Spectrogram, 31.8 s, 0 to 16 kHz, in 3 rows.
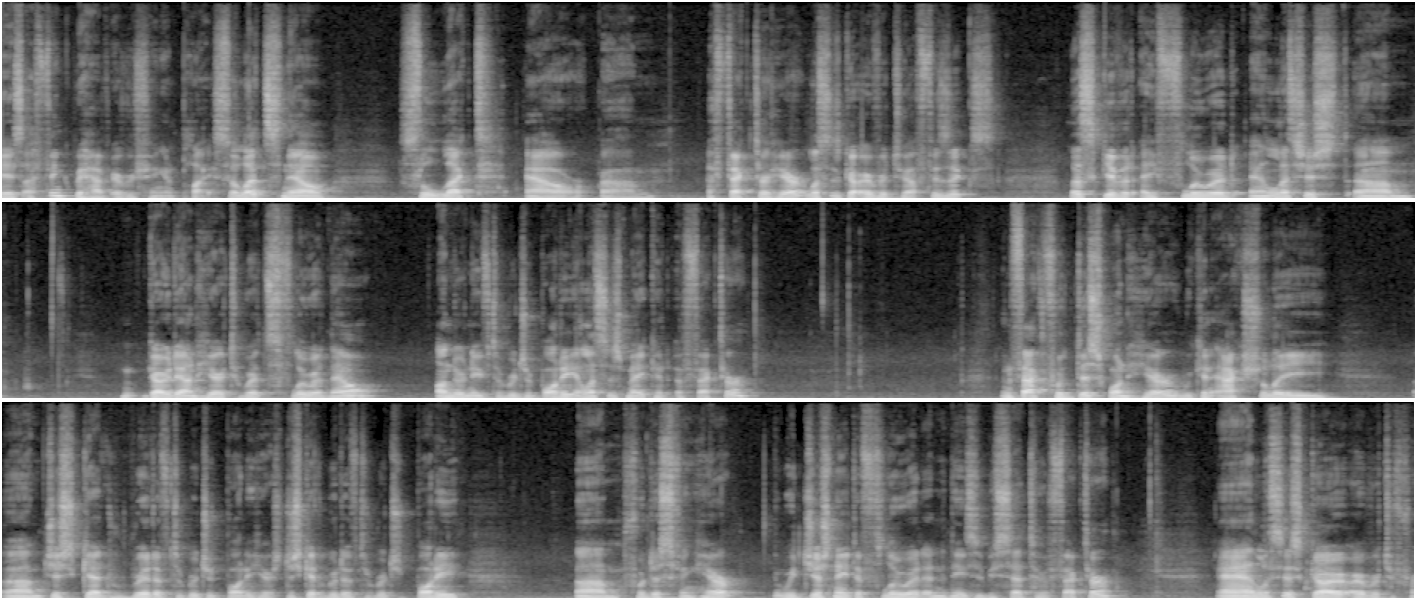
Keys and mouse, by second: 3.7 click, 3.8-8.5 middle drag, 5.2 g, 8.5-31.7 drag, 26.0 g.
